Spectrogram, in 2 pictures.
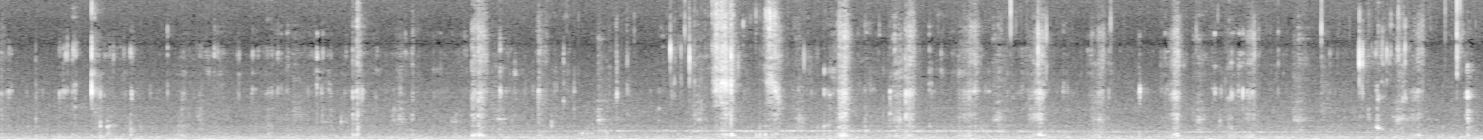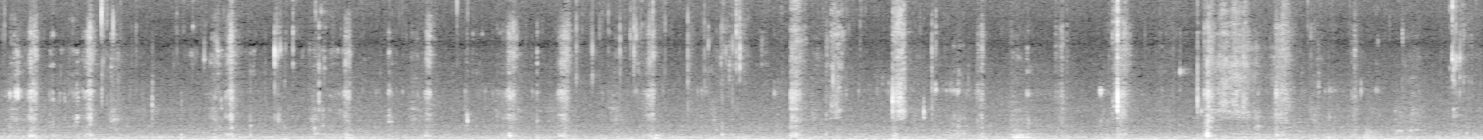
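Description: Close-miked chewing and mouth sounds of someone eating a meal of rice, fried fish and fried egg: many small wet clicks and smacks, busier at times.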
